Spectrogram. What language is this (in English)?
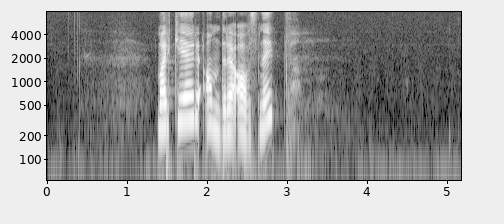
Norwegian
